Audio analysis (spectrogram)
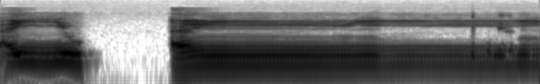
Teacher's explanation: Dengung. Dua harokat. Sengau. Hidung sebagian, mulut sebagian. Jangan jernih.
